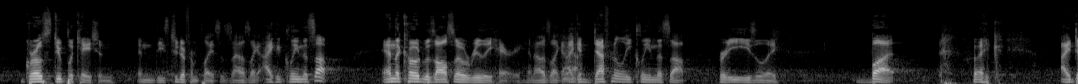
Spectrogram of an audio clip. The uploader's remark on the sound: Live from RailsConf. We also field audience questions.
